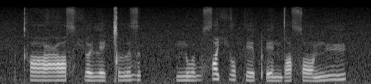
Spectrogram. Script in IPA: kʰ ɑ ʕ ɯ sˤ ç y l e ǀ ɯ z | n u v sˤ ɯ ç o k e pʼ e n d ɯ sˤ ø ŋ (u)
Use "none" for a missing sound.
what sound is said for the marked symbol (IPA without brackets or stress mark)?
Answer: y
